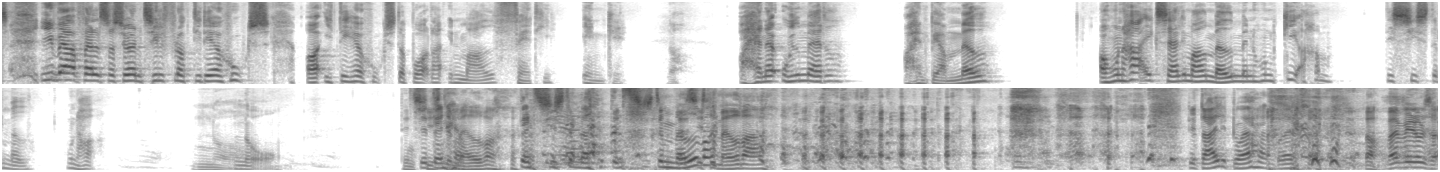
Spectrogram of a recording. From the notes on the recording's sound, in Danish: Optaget live i Kulturium, Ishøj.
